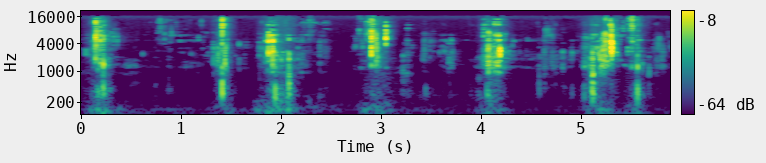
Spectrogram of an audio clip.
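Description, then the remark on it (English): Chewing of turnip cake made of daikon radish with sausage in it, soft wet bites with a slight crunch repeating roughly once a second in a steady rhythm, with no talking. “It's just a sound of chewing now.”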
